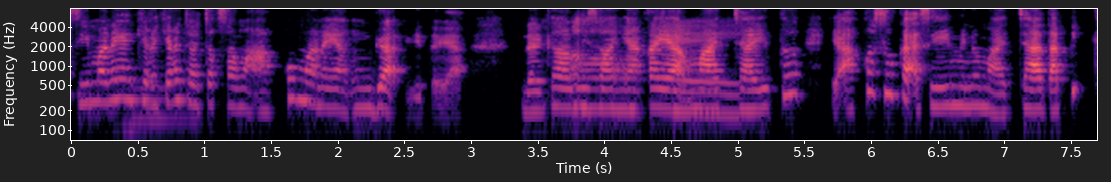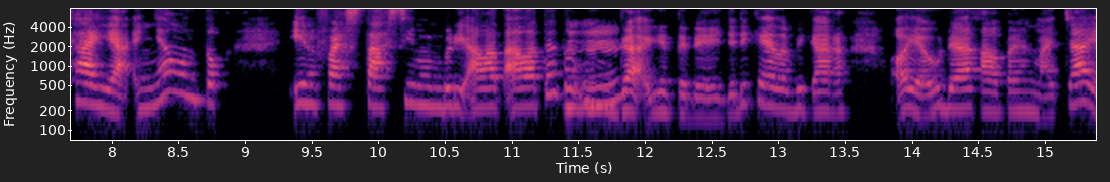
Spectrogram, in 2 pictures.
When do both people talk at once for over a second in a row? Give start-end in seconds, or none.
3.7-5.2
